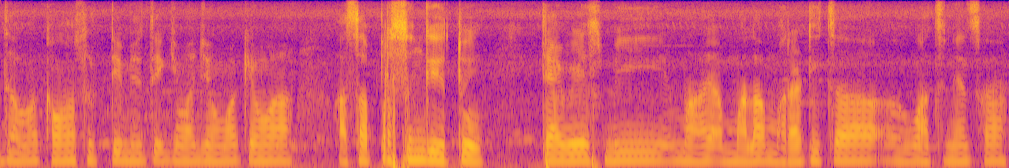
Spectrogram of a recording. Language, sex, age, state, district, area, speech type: Marathi, male, 30-45, Maharashtra, Kolhapur, urban, spontaneous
